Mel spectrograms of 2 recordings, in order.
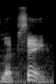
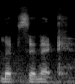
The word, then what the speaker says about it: Lipsinick: Is how it's pronounced. Not lip sync, but Lipsinick. 3 syllables.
